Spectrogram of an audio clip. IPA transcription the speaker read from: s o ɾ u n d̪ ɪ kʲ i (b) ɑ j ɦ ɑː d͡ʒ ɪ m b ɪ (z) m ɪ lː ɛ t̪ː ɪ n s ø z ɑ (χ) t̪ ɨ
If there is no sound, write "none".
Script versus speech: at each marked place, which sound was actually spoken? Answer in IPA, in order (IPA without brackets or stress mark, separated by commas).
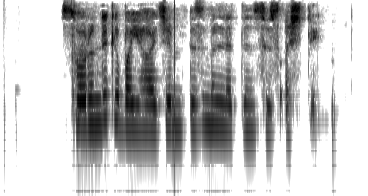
b, z, ʃ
